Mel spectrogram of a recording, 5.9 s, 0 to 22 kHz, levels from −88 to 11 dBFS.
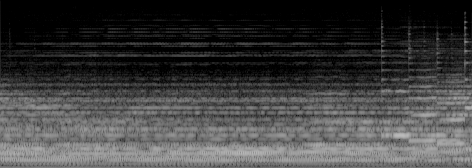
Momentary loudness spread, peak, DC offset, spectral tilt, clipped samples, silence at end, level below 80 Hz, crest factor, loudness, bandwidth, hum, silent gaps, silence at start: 4 LU; -8 dBFS; 0.4%; -6.5 dB/octave; under 0.1%; 0 s; -62 dBFS; 14 dB; -23 LUFS; 13.5 kHz; none; none; 0 s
